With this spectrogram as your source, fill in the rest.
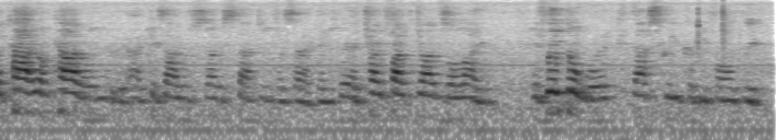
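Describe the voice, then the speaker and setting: Over noticeable background noise, a woman speaks at a fairly low pitch with ordinary pitch variation. Her loudness swings widely. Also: moderate pace. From Wales. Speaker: tech helper in live stream. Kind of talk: casual tech troubleshooting chat.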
